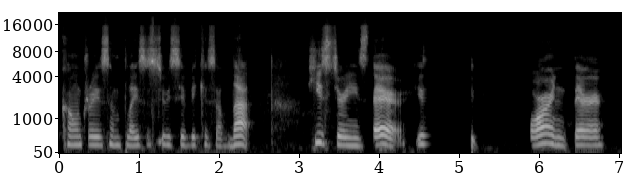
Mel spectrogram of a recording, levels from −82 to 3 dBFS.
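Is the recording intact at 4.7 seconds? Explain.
No. At 4.7 seconds the speech sits inside a long network dropout running from about 4.55 to 5.16 s, just after "is there". The likely cause is a stall in the incoming stream: the receiver stretches the last sound into a brief fading buzz or hiss, then leaves roughly half a second of silence. About 0.6 s of audio is lost outright, and speech resumes at 5.16 s without the missing portion.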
